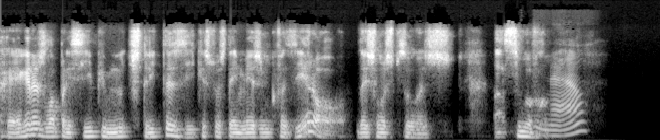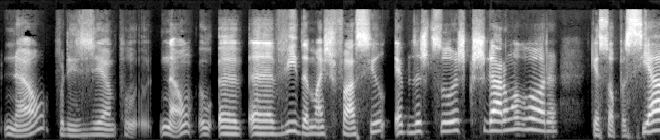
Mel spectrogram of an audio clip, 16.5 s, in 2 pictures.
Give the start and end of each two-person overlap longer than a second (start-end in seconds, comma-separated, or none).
none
